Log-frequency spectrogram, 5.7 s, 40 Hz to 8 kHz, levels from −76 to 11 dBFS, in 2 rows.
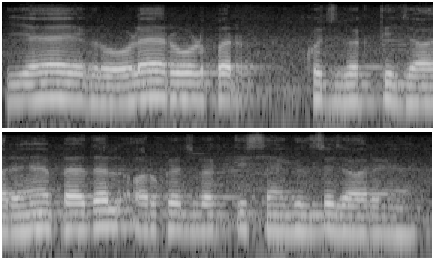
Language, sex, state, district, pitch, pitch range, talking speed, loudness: Hindi, male, Uttar Pradesh, Shamli, 130 Hz, 125-135 Hz, 210 wpm, -15 LUFS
